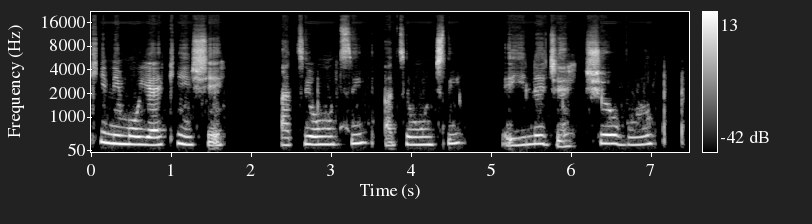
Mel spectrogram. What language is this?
Yoruba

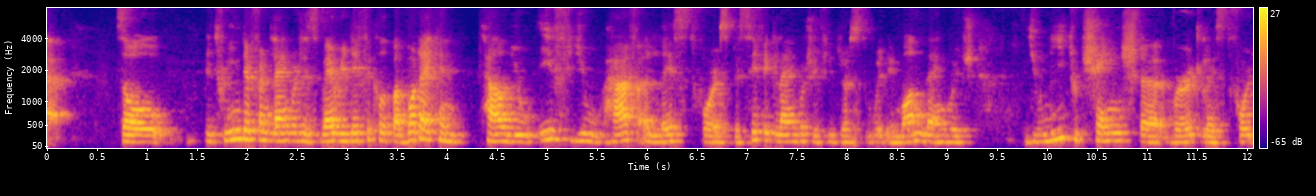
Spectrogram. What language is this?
English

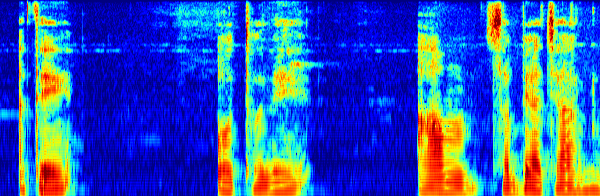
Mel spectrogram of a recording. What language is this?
Punjabi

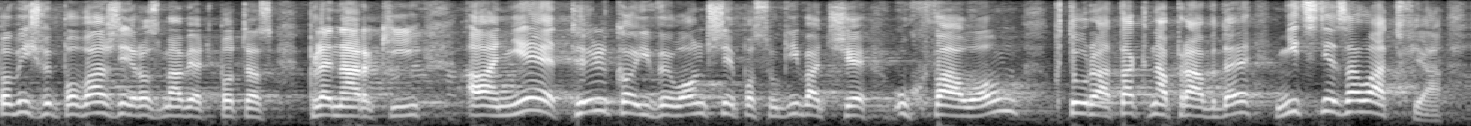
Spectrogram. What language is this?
Polish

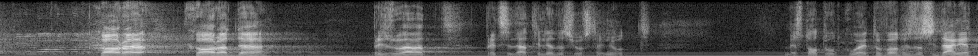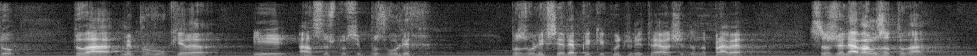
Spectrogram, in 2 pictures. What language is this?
Bulgarian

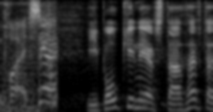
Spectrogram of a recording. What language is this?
Icelandic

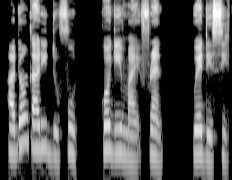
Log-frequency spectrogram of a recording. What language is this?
Nigerian Pidgin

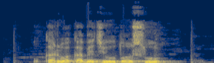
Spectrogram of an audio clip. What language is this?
Rombo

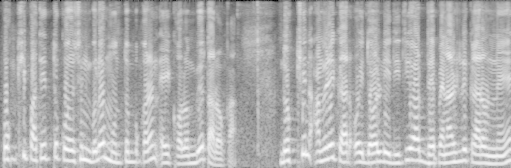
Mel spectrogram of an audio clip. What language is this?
Bangla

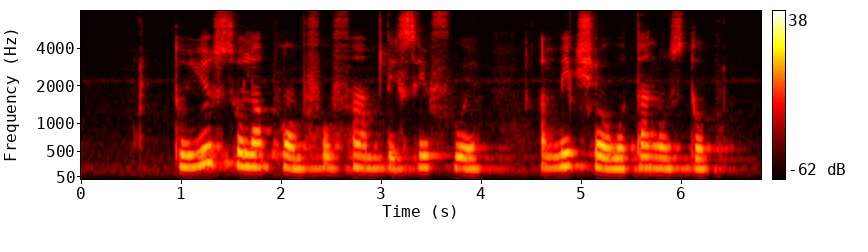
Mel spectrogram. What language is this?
Nigerian Pidgin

